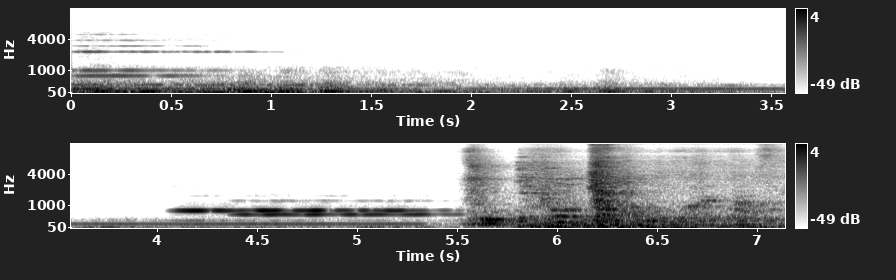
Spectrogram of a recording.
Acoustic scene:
elevator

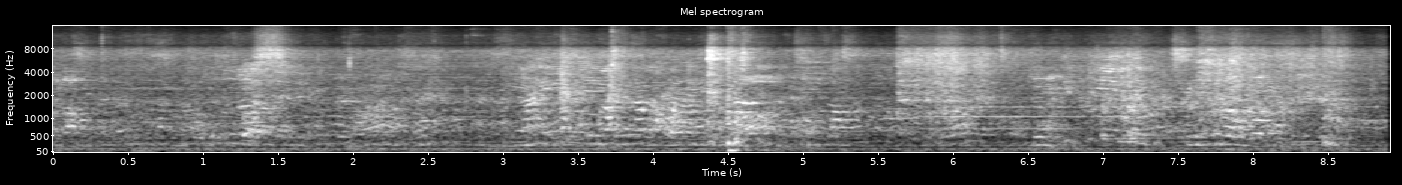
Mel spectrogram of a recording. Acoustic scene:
cafe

